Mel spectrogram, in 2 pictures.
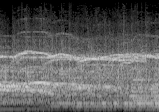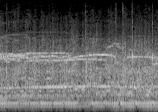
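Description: Live rock band with amplified electric guitars ringing out over a steady low drone, heard from within the audience, with applause from the crowd mixed in.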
